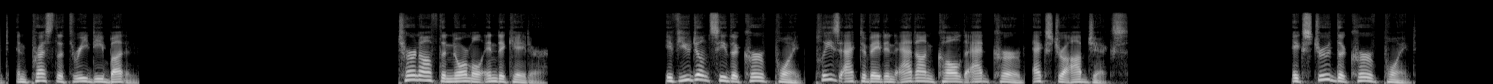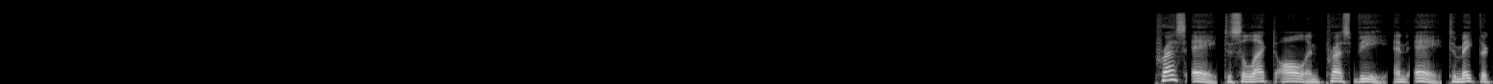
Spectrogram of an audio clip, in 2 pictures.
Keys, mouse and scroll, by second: 2.5 click, 4.2 click, 14.0 e, 16.5 e, 18.0 e, 19.0 e, 20.1 e, 21.0 e, 22.3 e, 23.1 e, 24.1 e, 25.5 Tab, 26.2 Tab, 26.8 a, 27.4 v, 27.9 Tab, 28.7 scroll up 4, 29.5 scroll down 1, 29.5 scroll down 2.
